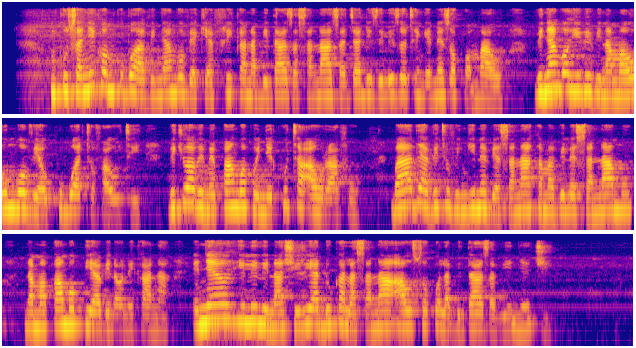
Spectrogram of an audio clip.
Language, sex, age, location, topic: Swahili, female, 25-35, Nairobi, finance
